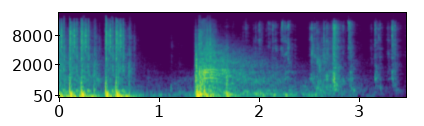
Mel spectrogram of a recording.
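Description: Gunfire from CS:GO fired through a wall, rapid clusters of sharp shots in bursts, a sudden loud blast midway, then further scattered quick shots, no talk.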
